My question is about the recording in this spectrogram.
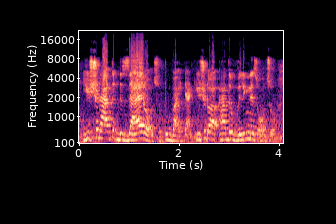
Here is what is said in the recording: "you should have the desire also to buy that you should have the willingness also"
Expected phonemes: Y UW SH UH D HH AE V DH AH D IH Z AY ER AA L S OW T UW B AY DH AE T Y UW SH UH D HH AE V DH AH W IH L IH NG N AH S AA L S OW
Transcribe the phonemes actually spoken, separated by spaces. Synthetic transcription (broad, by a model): Y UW SH UH D HH AE V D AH D IH Z AY ER AA L S OW T UW B AY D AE T Y UW SH UH D HH AE V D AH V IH L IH NG N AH S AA L S OW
